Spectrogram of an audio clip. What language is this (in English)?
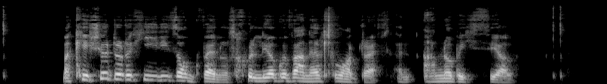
Welsh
